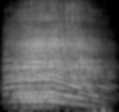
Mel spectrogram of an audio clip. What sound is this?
Sound of belnder recorded in studio.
